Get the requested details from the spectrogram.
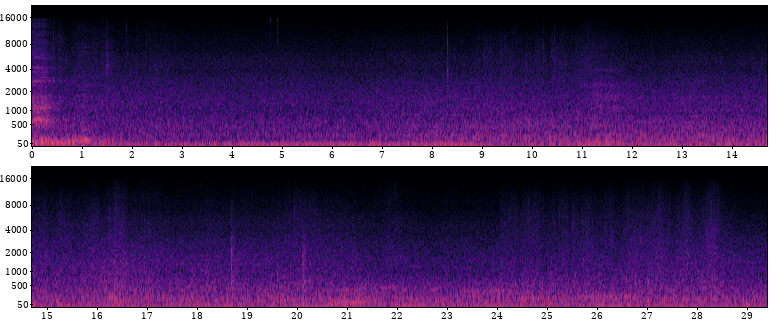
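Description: Footsteps splash slowly through shallow water.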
